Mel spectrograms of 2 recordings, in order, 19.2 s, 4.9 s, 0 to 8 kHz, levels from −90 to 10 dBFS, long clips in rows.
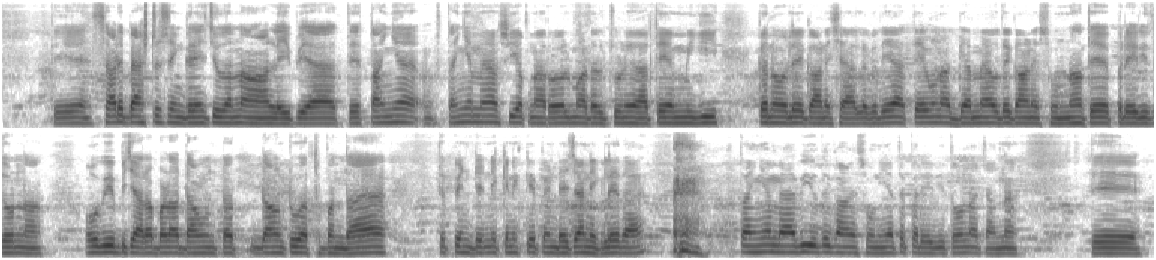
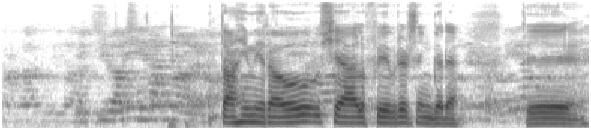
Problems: constant background noise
